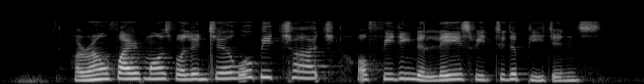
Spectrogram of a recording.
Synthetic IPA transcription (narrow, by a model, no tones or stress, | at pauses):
əɹãʊ̃ndfaɪvmɔsvɔlə̃ntʰiəwɪlbit͡ʃad͡ʒ | ʔɔ̰ffidɪ̃ŋdəlesfitʰːudəpid͡ʒə̃ns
